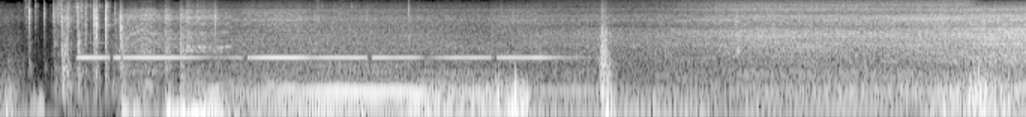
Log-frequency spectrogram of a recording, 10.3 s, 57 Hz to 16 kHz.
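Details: 2001 Jeep Grand Cherokee WJ 4.0 inline-6 started after a water pump replacement, during coolant refill before warm-up: brief crank, quick catch, then a steady low idle with no knocks or misses; healthy start.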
